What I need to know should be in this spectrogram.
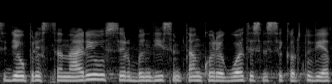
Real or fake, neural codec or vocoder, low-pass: real; none; 7.2 kHz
